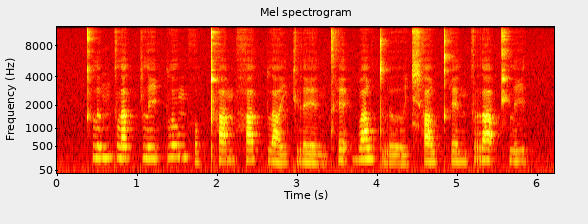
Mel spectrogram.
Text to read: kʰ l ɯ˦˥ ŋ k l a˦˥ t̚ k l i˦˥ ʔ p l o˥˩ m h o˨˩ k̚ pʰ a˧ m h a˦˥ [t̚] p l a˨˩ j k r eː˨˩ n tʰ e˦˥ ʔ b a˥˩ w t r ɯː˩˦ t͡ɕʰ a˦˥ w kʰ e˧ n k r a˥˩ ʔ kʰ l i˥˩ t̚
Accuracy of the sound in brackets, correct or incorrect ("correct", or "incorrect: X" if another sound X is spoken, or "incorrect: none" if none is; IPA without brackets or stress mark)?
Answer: correct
